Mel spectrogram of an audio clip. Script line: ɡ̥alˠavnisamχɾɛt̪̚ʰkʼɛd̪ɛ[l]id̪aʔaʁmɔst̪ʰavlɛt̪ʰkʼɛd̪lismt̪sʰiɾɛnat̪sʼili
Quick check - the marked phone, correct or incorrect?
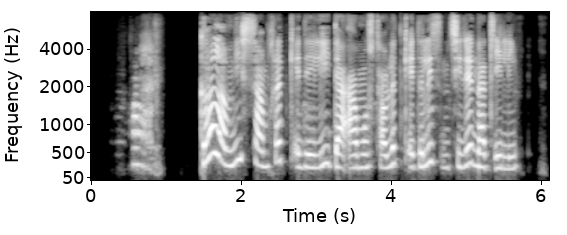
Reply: correct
